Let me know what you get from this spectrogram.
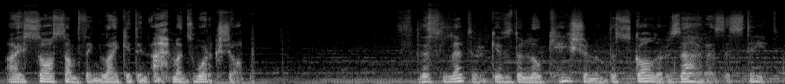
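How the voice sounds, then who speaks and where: An actor playing a calm, watchful young assassin in a video game, speaking in measured, terse observations. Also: male voice, lowish voice, over music, lightly acted. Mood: watchful, musing.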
